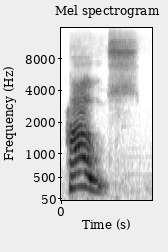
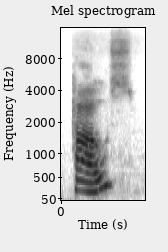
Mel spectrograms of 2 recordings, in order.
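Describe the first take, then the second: First: House called out louder, falling tune; teacher modelling the word House; louder model word. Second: Said in the usual way. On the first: Shown as a demonstration. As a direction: call House out clearly to the class. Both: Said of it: "modelling words to a class".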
